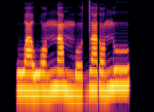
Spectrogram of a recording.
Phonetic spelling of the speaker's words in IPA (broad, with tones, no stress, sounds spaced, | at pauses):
w a˨ w ɔ˨ n a˧ m o˨ d a˧ ɾ ɔ˧ n u˦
